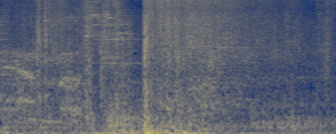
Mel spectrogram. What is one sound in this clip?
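An energy blast bursts with a crackling boom.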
